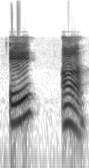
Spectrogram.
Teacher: 아래턱이 많이 내려가면서 혀도 많이 내려가서 혀의 높이가 낮습니다. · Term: 저모음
